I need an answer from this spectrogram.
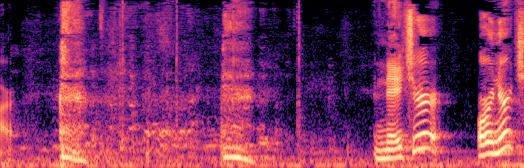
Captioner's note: audience laughing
